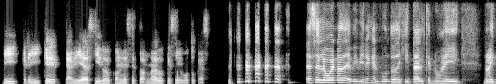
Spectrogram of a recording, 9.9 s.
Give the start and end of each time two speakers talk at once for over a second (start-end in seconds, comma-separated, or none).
none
